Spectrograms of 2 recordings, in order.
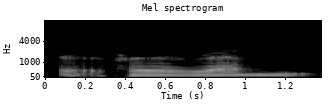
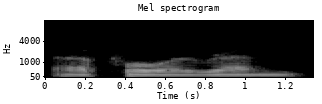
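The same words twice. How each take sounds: The two takes are said the same way.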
